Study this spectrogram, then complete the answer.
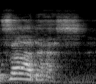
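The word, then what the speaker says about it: Csárdás: sort of a classical-ish tune called Zardas. It's spelt C-Z-A-D-A-R-S, something like that.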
